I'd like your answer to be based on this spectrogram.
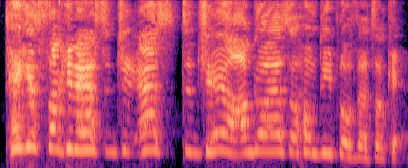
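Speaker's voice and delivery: excited yell. Retold or imitated. Egging the officer to jail the driver, gleeful high yell. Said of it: "I was like".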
